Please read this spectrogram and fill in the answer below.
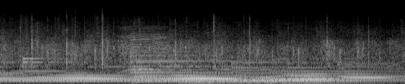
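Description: Church keyboard playing sustained chords that change about a second in, with scattered clapping from the congregation.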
